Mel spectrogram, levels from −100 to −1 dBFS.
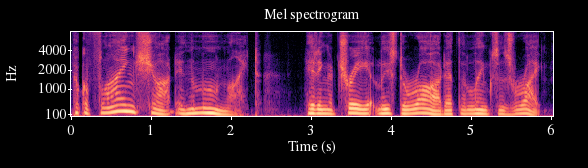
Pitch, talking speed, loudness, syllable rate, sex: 145 Hz, 190 wpm, -15 LUFS, 4.2 syllables/s, male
